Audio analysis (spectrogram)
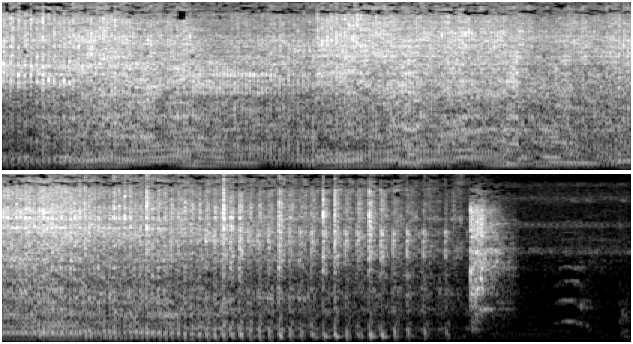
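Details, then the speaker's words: Fire-damaged motorcycle after rebuild and rewiring, test-started with yellow pulser wire disconnected and black wires joined: fast steady single-cylinder putter that revs and holds, then fades as it shuts off; engine runs properly. "Kita coba hidupkan. Oke, ternyata hidup."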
